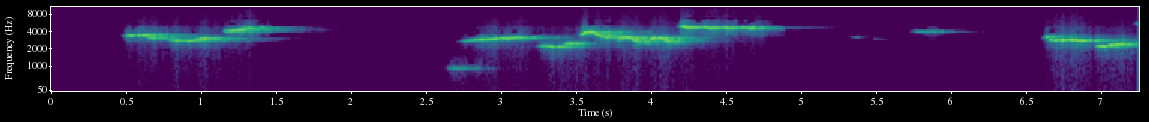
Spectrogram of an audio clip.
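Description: A Pied Bushchat sings short bursts of brisk, chirpy whistled notes, rising and falling, in phrases about a second long with pauses between; nothing else is heard.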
